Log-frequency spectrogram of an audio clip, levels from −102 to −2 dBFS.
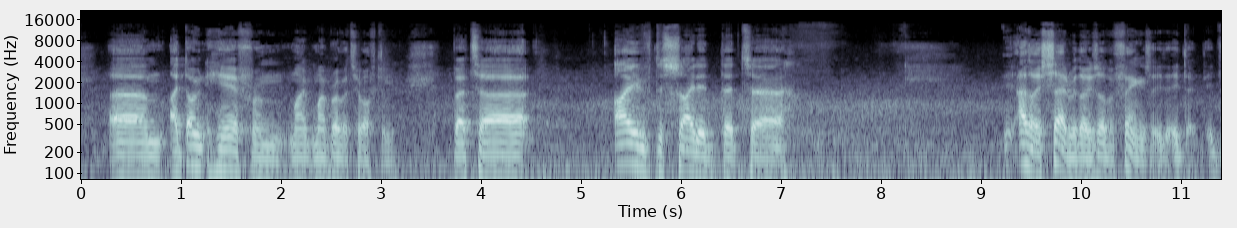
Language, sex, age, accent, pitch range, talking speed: English, male, 30-49, British, 85-100 Hz, 135 wpm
